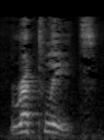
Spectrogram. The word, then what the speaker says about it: replete: The stress is on the P, replete.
